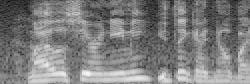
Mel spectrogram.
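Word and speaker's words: Syrjäniemi: I'm going to defer to Sandra for the pronunciation Sarah yemi sirenimi Milo cyranimi you'd think I'd know by now Elizabeth because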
